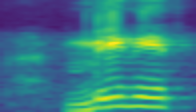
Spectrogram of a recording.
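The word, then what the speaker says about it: मैं: Mene tumse pyar karta hu. Tulisannya main tumse, tapi dibacanya mene guys.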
